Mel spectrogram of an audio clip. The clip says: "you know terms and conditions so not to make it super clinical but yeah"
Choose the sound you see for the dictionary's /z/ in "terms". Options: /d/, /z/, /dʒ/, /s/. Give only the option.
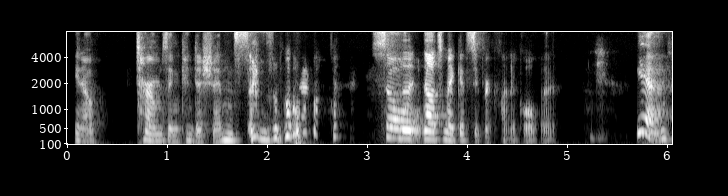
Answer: /z/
